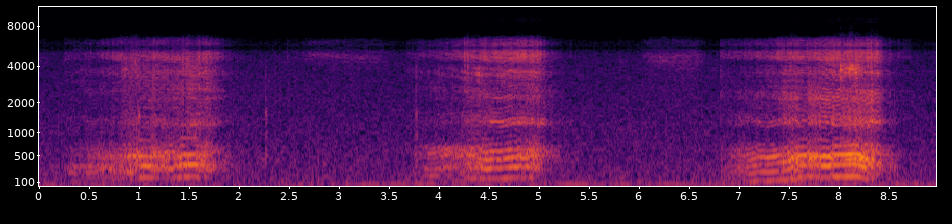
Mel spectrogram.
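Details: Adult woman snoring at night: three loud, rattling snores on the in-breaths, about 18 breaths a minute, with quiet out-breaths between; loud snoring.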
